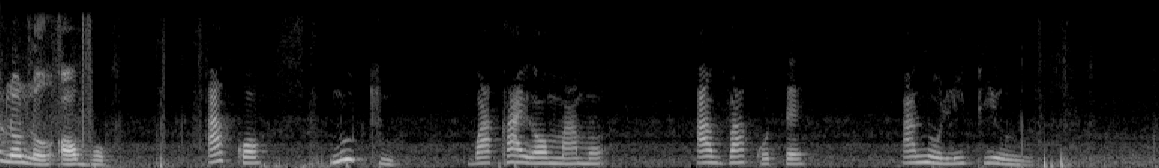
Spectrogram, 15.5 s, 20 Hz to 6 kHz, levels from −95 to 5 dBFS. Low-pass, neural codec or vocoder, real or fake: 5.4 kHz; none; real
